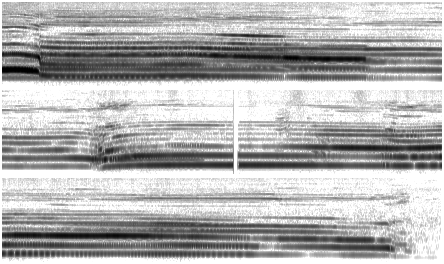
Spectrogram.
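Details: Three wolves at Hokkaido's Asahiyama Zoo, black Nochiu, grey-brown Wakka and grey Rera, howling in reply to the morning zoo announcement; rich, steady chorus of layered harmonic howls, briefly dipping and swooping upward midway, then sustained until fading at the end.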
